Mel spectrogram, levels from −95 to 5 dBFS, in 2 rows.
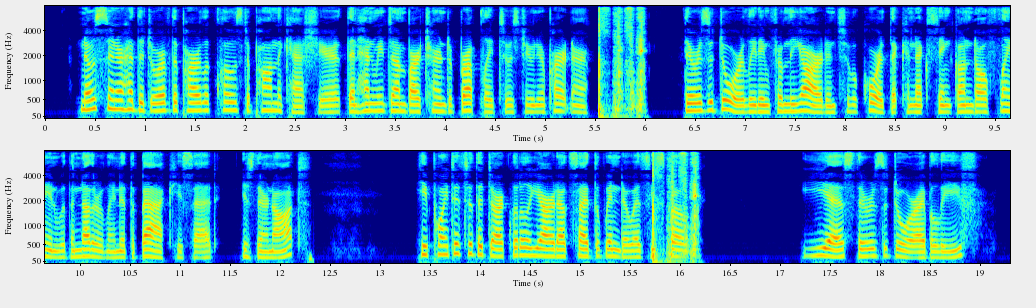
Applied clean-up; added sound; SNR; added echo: none; Writing; 5 dB; none.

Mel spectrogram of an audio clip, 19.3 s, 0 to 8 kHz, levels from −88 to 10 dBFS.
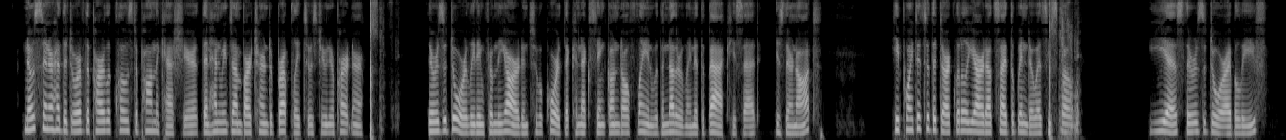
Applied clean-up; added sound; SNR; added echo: neural mask model RNNoise.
